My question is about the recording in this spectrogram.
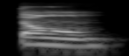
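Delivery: don with a nasal O; nasalized Kiowa vowel. Shown as a demonstration. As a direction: hum the O of don through the nose. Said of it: "if you wanna practice that".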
